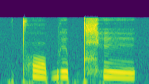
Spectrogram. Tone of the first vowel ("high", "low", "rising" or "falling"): falling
